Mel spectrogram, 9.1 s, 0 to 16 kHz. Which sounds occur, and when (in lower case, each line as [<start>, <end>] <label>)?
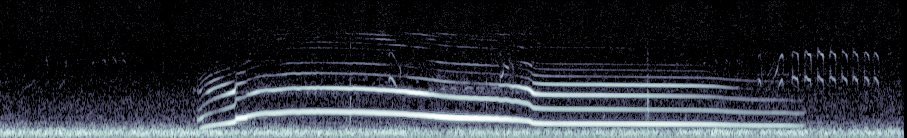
[0.00, 9.04] howl (wind)
[0.36, 1.66] bird call
[1.96, 8.04] howl
[3.47, 3.57] tick
[3.83, 4.07] bird call
[4.97, 5.35] bird call
[6.45, 6.55] tick
[7.53, 8.86] bird call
